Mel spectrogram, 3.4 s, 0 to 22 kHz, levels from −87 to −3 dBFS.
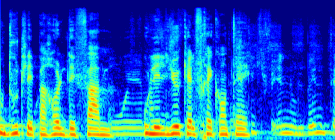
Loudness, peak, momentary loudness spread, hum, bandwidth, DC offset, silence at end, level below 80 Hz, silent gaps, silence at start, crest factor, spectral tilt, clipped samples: -26 LUFS; -8 dBFS; 12 LU; none; 17 kHz; under 0.1%; 0 s; -56 dBFS; none; 0 s; 16 dB; -6.5 dB/octave; under 0.1%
